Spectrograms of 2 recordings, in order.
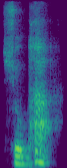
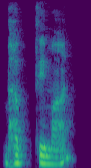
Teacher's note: The bha in the bhakti is also an aspirated consonant. So you should give extra air and stress a bit.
